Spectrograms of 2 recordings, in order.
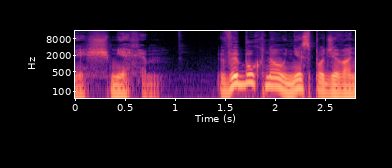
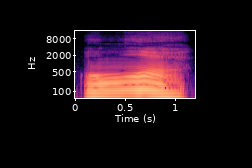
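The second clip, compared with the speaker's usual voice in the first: drawn-out, hesitant denial; unsure voice; 3 semitones higher, 4 dB louder than usual. A narrator's reading. Dyzma denies thinking the count mad, uncertainly. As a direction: deny it without conviction. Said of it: "rzekł niepewnym głosem".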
